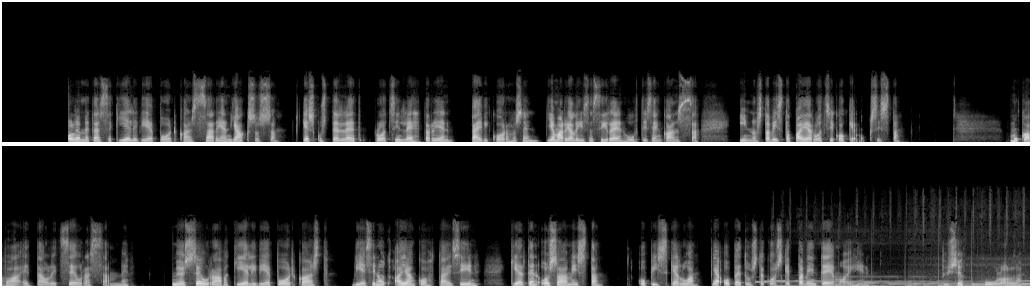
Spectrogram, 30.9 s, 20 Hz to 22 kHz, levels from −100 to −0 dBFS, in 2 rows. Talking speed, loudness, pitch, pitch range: 70 wpm, -27 LUFS, 180 Hz, 160-205 Hz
